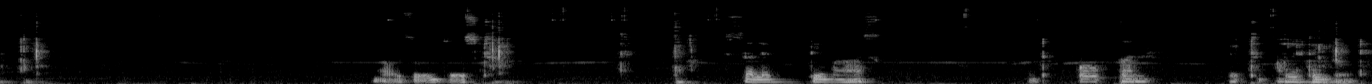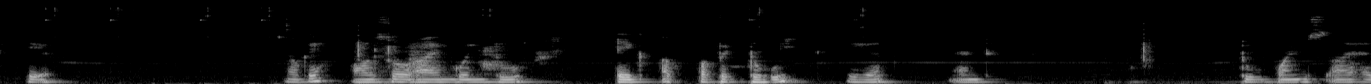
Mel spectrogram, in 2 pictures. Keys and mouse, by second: 0.2 ctrl+z, 4.9 ctrl+z, 6.7 v, 13.2 ctrl+s, 17.5 ctrl+s, 25.0 ctrl+s.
